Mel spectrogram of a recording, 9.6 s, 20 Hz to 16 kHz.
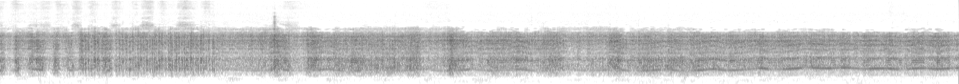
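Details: Icom IC-7000 transceiver, January 2017: constant hiss with a warbling, motor-like tone drifting up and down in pitch across the whole upper HF band, S-meter at 20 over, started a week earlier; pulsating interference, owner suspects a neighbour's treadmill or motor.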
